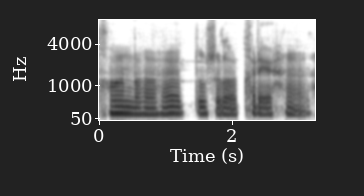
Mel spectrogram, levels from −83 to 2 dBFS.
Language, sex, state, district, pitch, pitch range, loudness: Hindi, male, Bihar, Araria, 155 Hz, 145-160 Hz, -18 LUFS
